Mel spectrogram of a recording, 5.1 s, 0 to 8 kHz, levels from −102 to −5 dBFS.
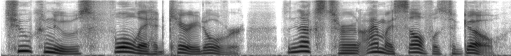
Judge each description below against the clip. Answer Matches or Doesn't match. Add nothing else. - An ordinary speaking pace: Matches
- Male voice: Matches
